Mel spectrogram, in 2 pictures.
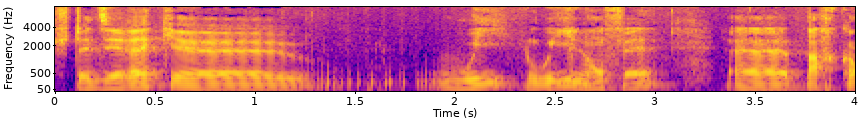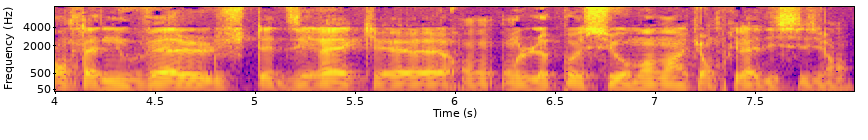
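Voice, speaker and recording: Speaking at a fairly slow pace, a man has a very deep, low pitch and fairly even intonation. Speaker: professional footballer. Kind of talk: casual chat.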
